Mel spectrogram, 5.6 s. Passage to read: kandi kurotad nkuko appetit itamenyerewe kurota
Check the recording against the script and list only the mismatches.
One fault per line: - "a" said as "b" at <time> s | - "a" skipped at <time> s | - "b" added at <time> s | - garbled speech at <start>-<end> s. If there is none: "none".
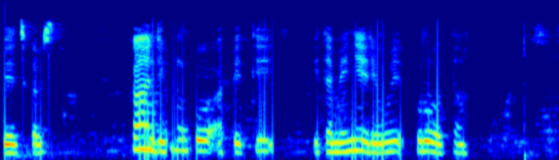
- "kurotad" skipped at 1.6 s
